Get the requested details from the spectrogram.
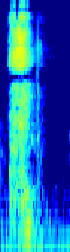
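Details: Acted, simulated sneeze: a single short, hissing burst of air through the nose; a small sneeze.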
